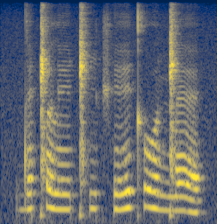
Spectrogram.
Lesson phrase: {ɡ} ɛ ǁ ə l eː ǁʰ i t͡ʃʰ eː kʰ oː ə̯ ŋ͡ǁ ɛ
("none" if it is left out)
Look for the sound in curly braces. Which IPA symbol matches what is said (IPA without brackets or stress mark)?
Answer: d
